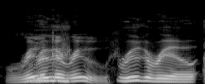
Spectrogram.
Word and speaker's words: rougarou: Rougarou.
